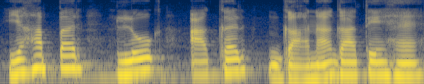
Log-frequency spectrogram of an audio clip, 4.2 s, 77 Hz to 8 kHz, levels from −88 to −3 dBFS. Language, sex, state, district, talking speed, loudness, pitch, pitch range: Hindi, male, Bihar, Patna, 100 wpm, -13 LUFS, 135 Hz, 125-155 Hz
